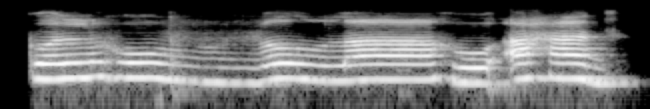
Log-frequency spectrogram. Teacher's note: remember this qaf sound, thick and heavy sounding letter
